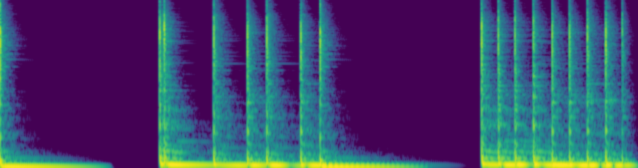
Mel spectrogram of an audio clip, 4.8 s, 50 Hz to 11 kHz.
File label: Swing Waltz Toms Only 3/4 150 bpm; MIDI Clips; Ableton; Factory Packs; Drum Booth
